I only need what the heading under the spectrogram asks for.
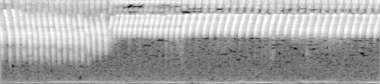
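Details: Canary in clear rolling song meant to set other canaries singing: a fast high trill, then a sudden switch to an even quicker, steady buzzing roll held to the end.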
